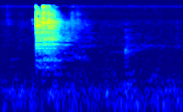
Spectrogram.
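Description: A single short, sharp clatter about half a second in, fading within half a second.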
